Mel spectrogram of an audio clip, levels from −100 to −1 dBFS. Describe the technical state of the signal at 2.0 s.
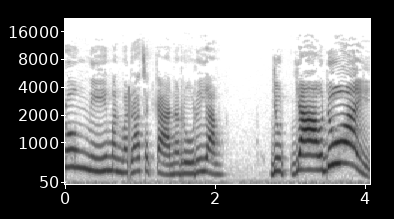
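At 2.0 s, as throughout the clip, likely MP3 compression at a starved bitrate, fitting around 64 kbps, drops weak frequency lines, leaving the speech watery with smeared, chirpy sibilants.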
